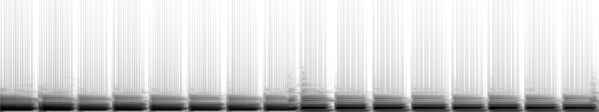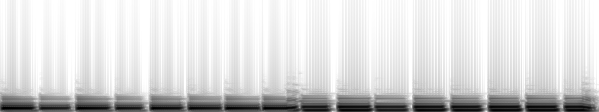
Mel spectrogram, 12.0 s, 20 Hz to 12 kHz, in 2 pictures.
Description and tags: Dark loops 015 bass wet 80 bpm
80, 80bpm, bass, bpm, dark, loop, loops, piano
